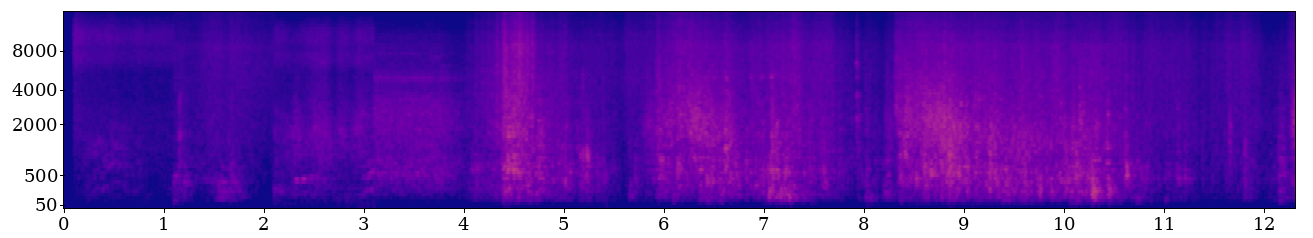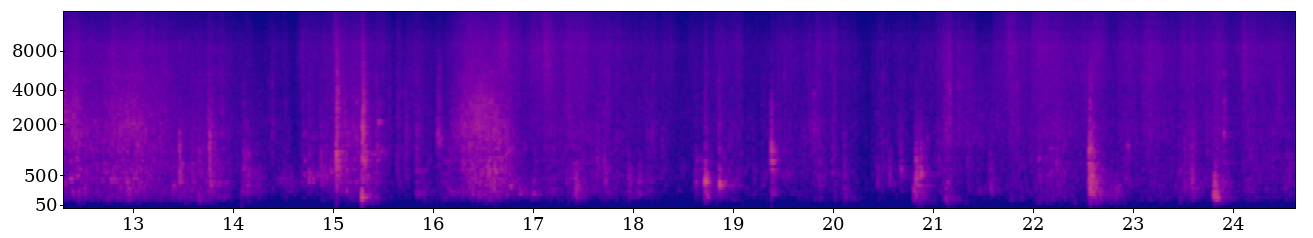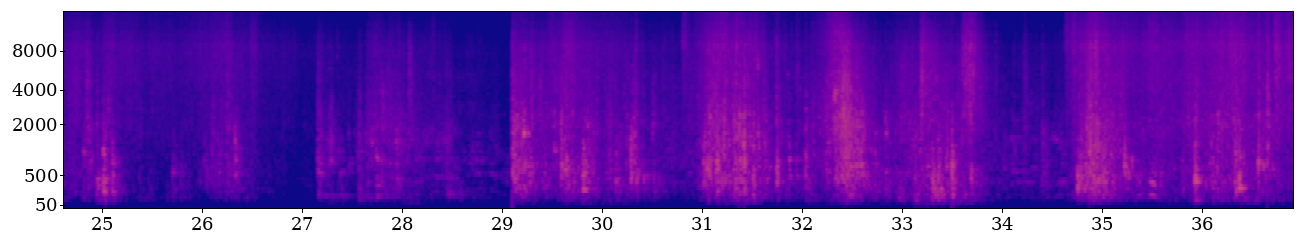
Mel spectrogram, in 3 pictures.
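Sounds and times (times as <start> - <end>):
plastic garbage bag rustling: 16.7 - 27.0, 29.1 - 34.0, 34.6 - 36.9
debris clicks and knocks: 29.1 - 36.9.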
